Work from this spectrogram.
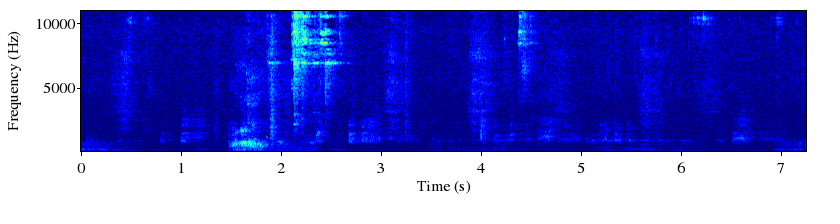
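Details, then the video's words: Pet dogs Cujo, Kali and Lilly tugging on a rope; a loud snarling burst early, then intermittent low growls between pauses, with thuds and scraping of movement. "Dogs playing tug with rope"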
